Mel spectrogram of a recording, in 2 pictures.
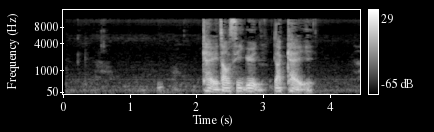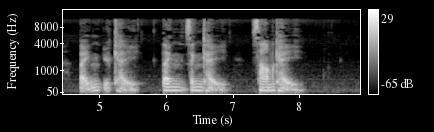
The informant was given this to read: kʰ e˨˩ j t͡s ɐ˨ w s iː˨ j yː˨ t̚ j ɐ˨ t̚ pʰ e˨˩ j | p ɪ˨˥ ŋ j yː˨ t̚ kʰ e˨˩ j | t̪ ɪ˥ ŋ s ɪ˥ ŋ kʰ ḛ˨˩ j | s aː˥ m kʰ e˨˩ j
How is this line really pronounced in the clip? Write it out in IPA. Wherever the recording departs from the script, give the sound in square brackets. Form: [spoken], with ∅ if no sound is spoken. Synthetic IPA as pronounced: kʰ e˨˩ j t͡s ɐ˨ w s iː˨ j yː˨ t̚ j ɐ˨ t̚ [kʰ] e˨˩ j | p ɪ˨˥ ŋ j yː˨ t̚ kʰ e˨˩ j | t̪ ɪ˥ ŋ s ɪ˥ ŋ kʰ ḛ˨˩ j | s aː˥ m kʰ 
